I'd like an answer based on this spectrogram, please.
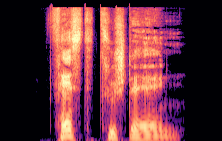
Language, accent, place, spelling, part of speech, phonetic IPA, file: German, Germany, Berlin, festzustellen, verb, [ˈfɛstt͡suˌʃtɛlən], De-festzustellen.ogg
- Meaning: zu-infinitive of feststellen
